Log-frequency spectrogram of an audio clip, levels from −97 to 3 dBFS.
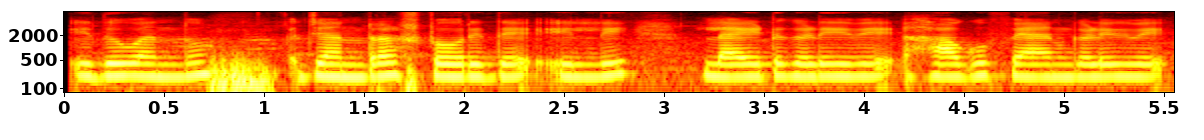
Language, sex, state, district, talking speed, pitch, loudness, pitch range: Kannada, female, Karnataka, Bidar, 120 wpm, 200 Hz, -15 LUFS, 200-210 Hz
